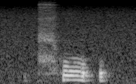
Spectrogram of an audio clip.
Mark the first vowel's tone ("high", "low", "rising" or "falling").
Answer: falling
